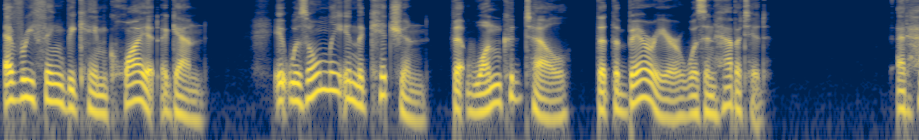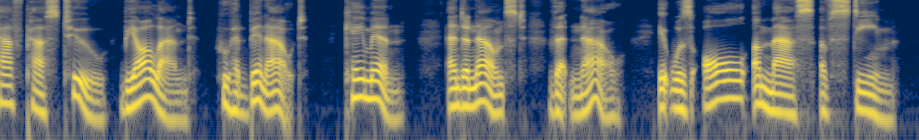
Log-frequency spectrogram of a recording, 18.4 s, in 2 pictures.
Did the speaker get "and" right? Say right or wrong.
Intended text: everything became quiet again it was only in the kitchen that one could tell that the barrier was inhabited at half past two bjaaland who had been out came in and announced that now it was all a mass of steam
right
